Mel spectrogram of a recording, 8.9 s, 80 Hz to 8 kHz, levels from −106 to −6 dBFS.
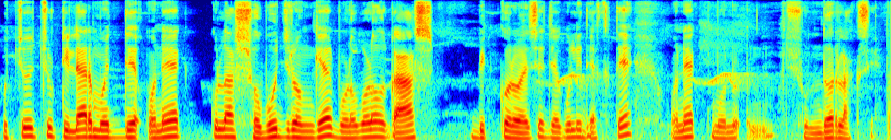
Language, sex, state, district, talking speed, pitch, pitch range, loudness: Bengali, male, Assam, Hailakandi, 120 wpm, 145 Hz, 130-155 Hz, -19 LUFS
